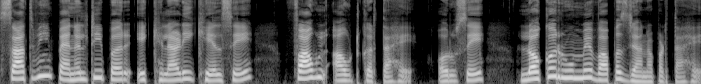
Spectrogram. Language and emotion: Urdu, neutral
